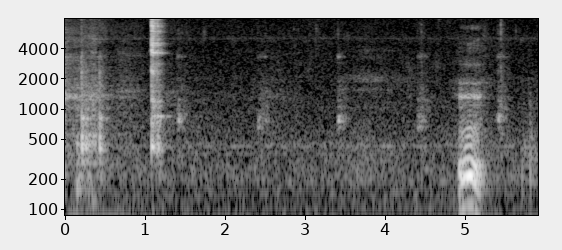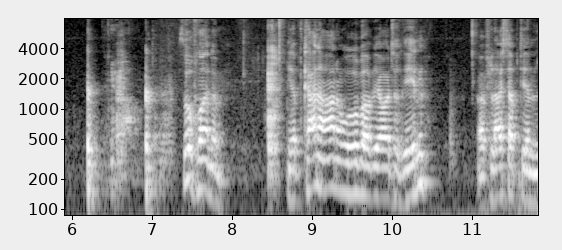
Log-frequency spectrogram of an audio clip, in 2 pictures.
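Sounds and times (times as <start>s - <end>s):
glasses clinking in a toast: 1.1s - 1.4s
speech: 7.0s - 8.0s, 8.7s - 11.8s.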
